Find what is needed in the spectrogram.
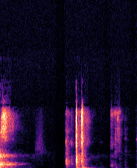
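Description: A few keystrokes on a computer keyboard, bunched together about a second in, with a couple of fainter taps just after. The tail of a spoken word is heard at the very start.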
